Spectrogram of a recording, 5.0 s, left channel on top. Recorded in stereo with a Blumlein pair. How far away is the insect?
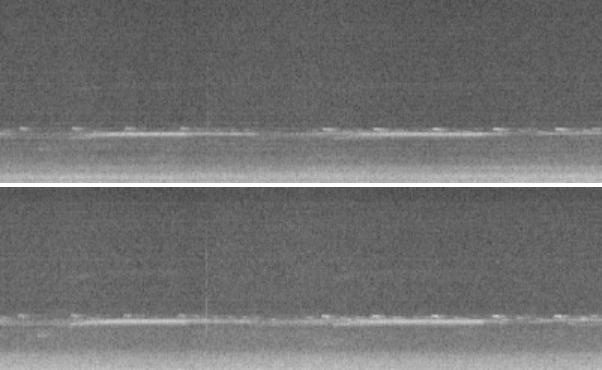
About 1.9 m.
